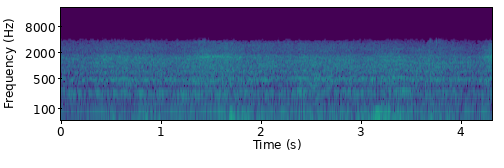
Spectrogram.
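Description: Dense, steady buzzing of many honey bees swarming around queenless beehives in late summer, a continuous close drone with no speech.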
